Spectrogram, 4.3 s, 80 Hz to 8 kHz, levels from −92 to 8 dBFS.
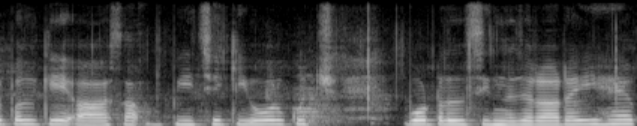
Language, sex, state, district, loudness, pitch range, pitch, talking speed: Hindi, female, Uttar Pradesh, Shamli, -16 LUFS, 230-245 Hz, 235 Hz, 185 wpm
